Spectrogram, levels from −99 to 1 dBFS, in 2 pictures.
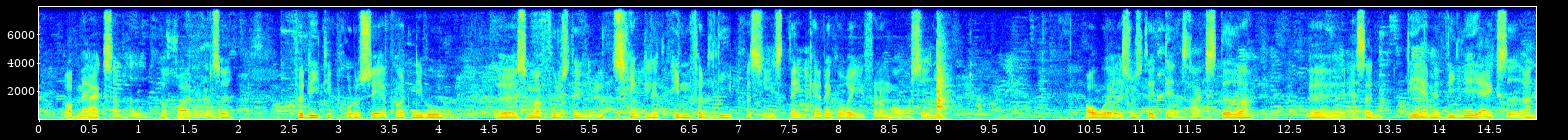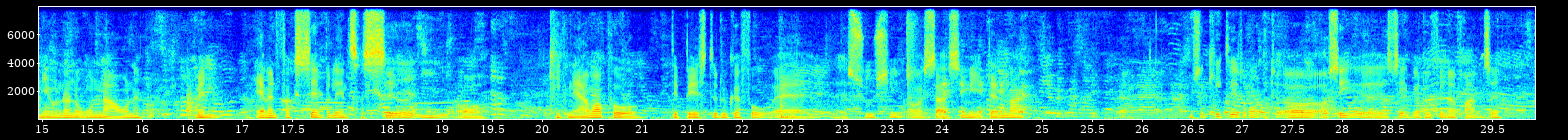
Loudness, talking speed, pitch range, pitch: -27 LUFS, 160 wpm, 110-130 Hz, 120 Hz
